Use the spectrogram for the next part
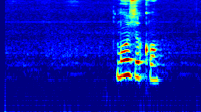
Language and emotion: Russian, neutral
